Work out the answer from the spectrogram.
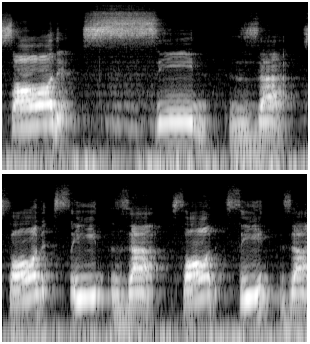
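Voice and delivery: "সদ, সিন, জা" with strong hissing and buzzing; whistled letter drill. Shown as a demonstration. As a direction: draw out the sibilant in each of "সদ, সিন, জা". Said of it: "এর পরের তিনটা হচ্ছে শব্দ করতে হবে". ("সদ, সিন, জা" শিস দিয়ে টেনে উচ্চারণ)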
